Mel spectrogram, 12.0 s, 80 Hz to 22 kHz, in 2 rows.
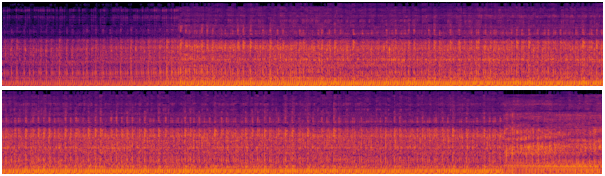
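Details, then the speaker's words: Losi 5B TLR with OBR 34 two-stroke engine, before rebuild: high-revving buzz with a loose unhealthy rattle underneath; teardown found one failed crank bearing (coil and starter had been checked). "I kept on getting this noise I said Harry I'm listening and you'll hear this it's not a it's almost like a rattling noise in here coming from the car just not really healthy"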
